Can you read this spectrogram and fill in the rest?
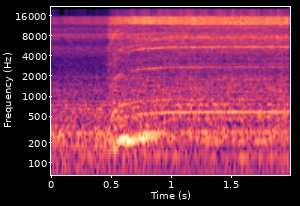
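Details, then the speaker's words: Slot car motor on a Dyno 2.0 after swapping in a different armature; spins up to a clean, high, steady whine with no rattle or hesitation, reading 364; the old armature is suspected tired; normal motor run. "oh look at that 364 that sounds much better I don't know maybe this maybe this Armature just got a little tired"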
